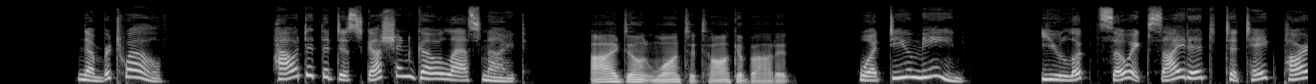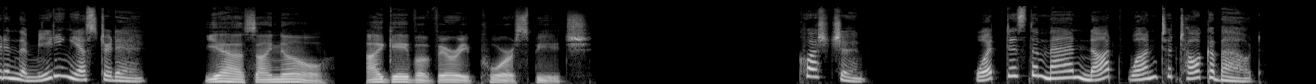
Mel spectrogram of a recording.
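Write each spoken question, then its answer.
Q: What does the man not want to talk about?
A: The discussion last night, where he gave a poor speech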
